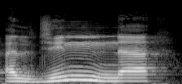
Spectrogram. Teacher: I'll pronounce this noon with gunna with two counts. If the reciter stops on a word that ending with noon or meem mushaddada, the gunna will be pronounced.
